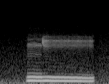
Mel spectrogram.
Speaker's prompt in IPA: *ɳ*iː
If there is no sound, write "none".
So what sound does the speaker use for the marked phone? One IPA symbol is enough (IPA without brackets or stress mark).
ɲ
